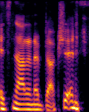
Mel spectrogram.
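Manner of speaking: put-on deadpan delivery. Retelling how a man answered a woman's question, a retold deadpan reply.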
